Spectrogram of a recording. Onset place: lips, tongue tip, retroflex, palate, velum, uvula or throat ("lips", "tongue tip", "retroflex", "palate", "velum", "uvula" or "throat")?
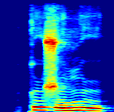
velum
